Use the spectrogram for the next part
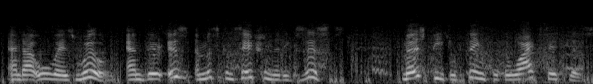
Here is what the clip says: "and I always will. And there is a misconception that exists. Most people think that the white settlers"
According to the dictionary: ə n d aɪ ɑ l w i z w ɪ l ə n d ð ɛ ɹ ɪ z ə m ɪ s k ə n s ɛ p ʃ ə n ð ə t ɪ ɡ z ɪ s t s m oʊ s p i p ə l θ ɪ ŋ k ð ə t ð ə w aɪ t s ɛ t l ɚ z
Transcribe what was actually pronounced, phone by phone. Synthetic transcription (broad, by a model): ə n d aɪ ɑ l w i z w ɪ l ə n ð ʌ ɹ ɪ z ə m ɪ s k ə n s ɛ p ʃ ə n ð ə t ɪ ɡ z ɪ s t s m oʊ s p i p ə l θ ɪ ŋ k ð ə t ð ə w aɪ t s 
